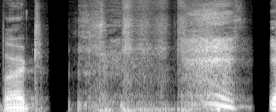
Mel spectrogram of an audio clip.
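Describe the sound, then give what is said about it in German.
A voice with the reverb effect turned up, drenched in heavy reverb, short spoken bursts and breathy sounds trailing into a washy, smeared echo tail that lingers between words. “Falls ihr euch immer gefragt, was der Reverb ist, der Reverb macht so einen schönen Hall auf die Stimme.”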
